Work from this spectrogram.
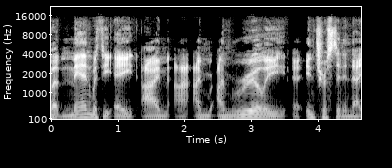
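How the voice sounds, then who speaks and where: Fairly even intonation marks a man's voice, which sits at a fairly low pitch. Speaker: guest, legal technology consultant. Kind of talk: casual interview conversation. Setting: video call. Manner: chatty, filler words.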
